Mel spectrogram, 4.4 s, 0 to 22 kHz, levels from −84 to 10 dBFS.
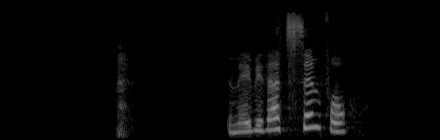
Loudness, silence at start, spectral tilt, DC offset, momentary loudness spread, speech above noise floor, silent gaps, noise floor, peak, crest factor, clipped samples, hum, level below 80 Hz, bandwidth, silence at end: -40 LUFS; 1.2 s; -2 dB/octave; under 0.1%; 20 LU; over 51 dB; 2.21-2.25 s; under -90 dBFS; -24 dBFS; 20 dB; under 0.1%; none; under -90 dBFS; 15 kHz; 0.95 s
